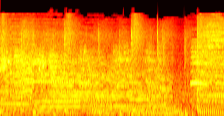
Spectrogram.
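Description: A rock band playing an instrumental stretch of a song: electric guitar to the fore over bass and drums, with cymbal hits.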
